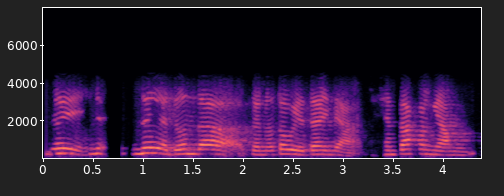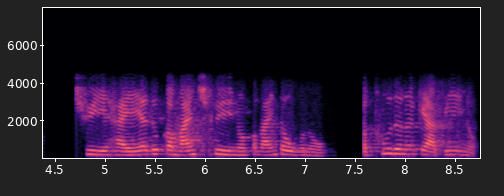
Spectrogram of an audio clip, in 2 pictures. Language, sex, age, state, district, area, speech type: Manipuri, female, 30-45, Manipur, Kakching, rural, conversation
